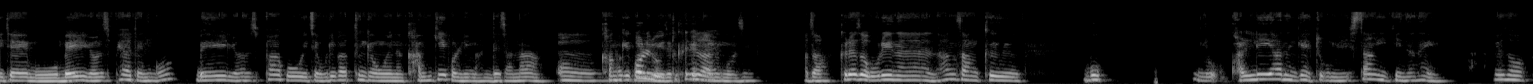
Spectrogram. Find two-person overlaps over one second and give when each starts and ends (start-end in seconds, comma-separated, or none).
6.0-7.3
